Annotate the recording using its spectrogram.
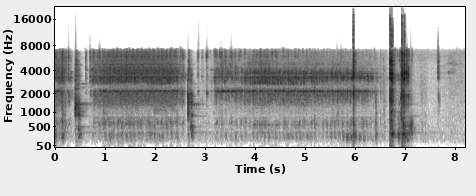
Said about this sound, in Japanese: いや、でも夜にミシンやるのもね、あんま良くないのかなと思いながら。うるさいからね、音が。バリバリね。ジーパンのここだけしておりますけども。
